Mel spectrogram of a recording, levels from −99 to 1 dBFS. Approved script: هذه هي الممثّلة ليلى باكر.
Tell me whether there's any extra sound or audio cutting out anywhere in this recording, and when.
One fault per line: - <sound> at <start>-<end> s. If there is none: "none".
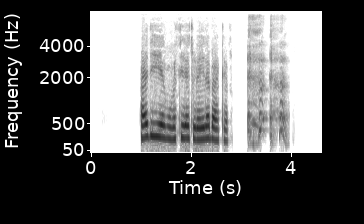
- cough at 3.1-4.0 s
